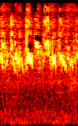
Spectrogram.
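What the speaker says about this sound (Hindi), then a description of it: "वहाँ पे देखो चिड़िया की कितनी अच्छी आवाज़ आ रही है" Several small birds chirp and tweet in quick, overlapping bursts, fairly close and steady, with no talk over them.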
